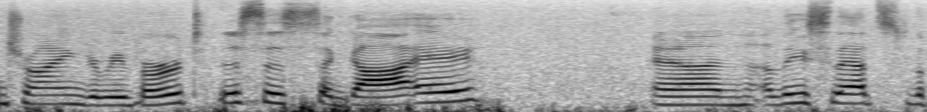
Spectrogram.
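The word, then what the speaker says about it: Sagae: with this one trying to revert this is sega a and at least that's the people in the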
